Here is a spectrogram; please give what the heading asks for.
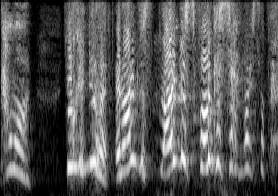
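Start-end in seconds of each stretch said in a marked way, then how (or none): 0.0-1.4 mock yelling, much higher. A slow runner retells cheering themself on past people walking, retelling own yelling. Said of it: "And I'm yelling this out to myself".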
